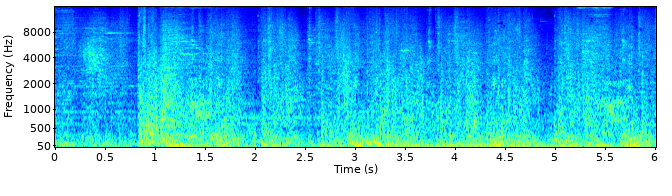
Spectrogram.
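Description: Fiery spell effects whoosh and crackle.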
